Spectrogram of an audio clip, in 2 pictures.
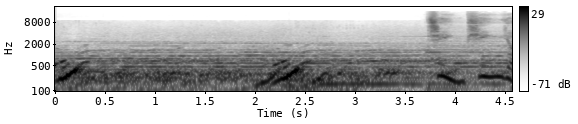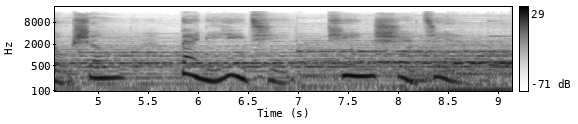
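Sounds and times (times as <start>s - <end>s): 
whale vocalization: 0.0s - 3.8s
speech: 3.8s - 9.0s.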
